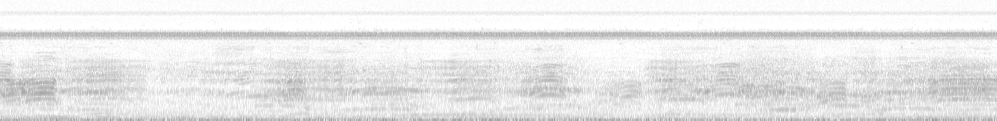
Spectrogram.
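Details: Open range cattle grazing on outdoor pasture, mooing and communicating with each other: many overlapping arched moos from several animals follow one another almost continuously, over a constant low rumble.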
